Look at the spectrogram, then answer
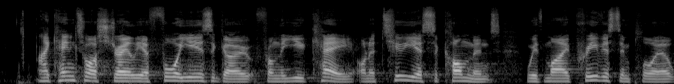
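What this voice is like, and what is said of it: British accent. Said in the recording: “I have a British accent.”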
